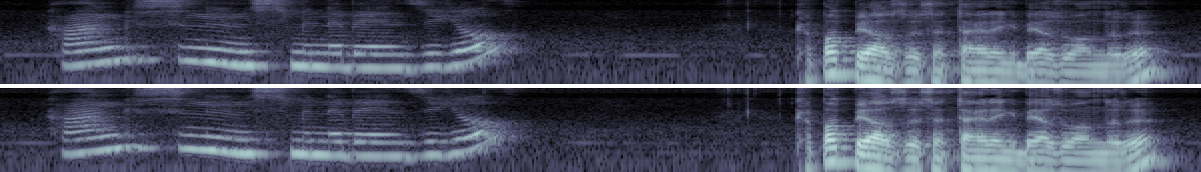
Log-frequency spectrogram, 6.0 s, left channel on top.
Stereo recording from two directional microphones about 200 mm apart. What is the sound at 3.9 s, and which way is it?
Speech, 25° right (ahead or behind).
